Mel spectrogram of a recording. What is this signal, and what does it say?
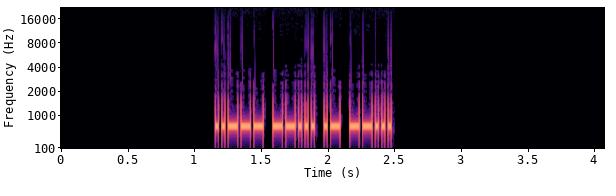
Morse code, heard as a keyed tone, about 50 wpm, 700 Hz. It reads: 27A7
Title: Common Cut Numbers - 4-Digit 50wpm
